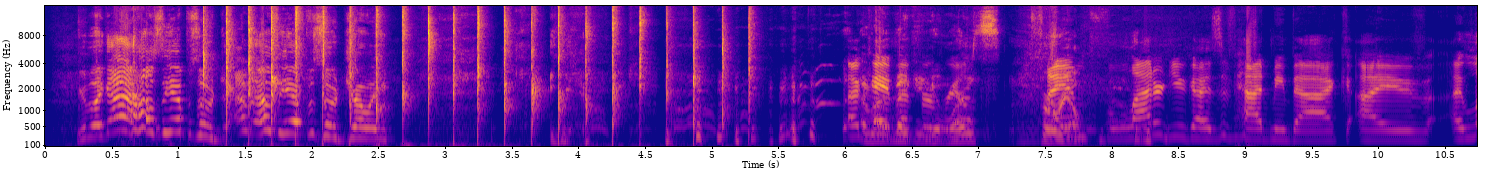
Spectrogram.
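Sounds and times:
speech: 0.2s - 2.7s, 3.8s - 4.1s, 4.9s - 10.7s
hand claps: 0.9s - 5.6s
laughter: 3.5s - 8.5s.

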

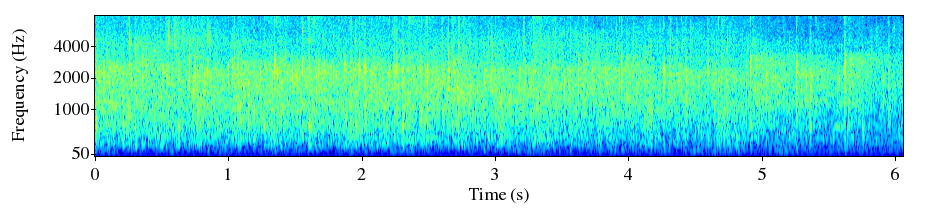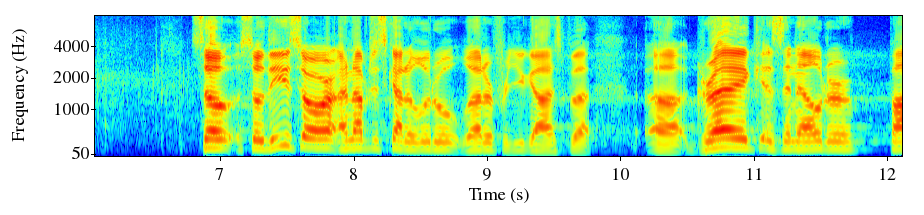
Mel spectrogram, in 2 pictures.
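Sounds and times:
audience clapping for church elders: 0.0s - 7.4s
speech: 6.8s - 12.1s.

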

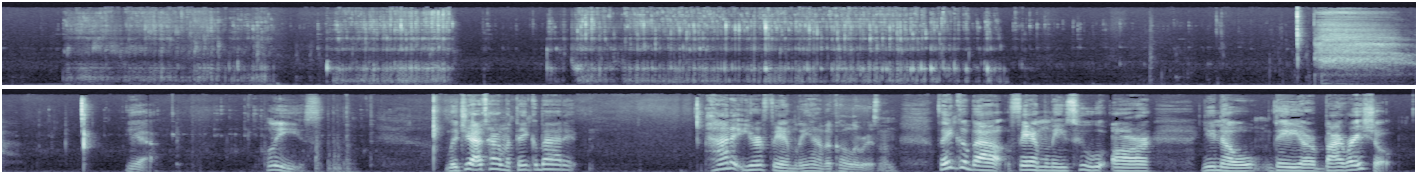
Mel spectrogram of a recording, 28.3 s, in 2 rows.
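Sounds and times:
person sipping tea: 0.6s - 4.6s, 5.5s - 10.9s
sharp breathy exhale: 13.1s - 14.4s, 17.9s - 18.5s
speech: 15.4s - 15.8s, 16.8s - 17.6s, 18.6s - 20.0s, 21.3s - 28.1s.

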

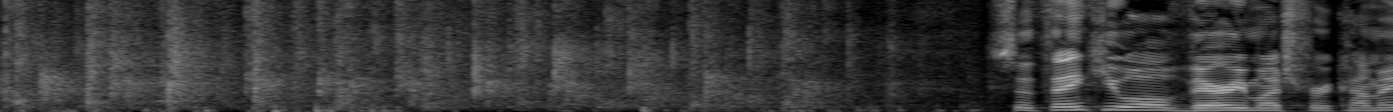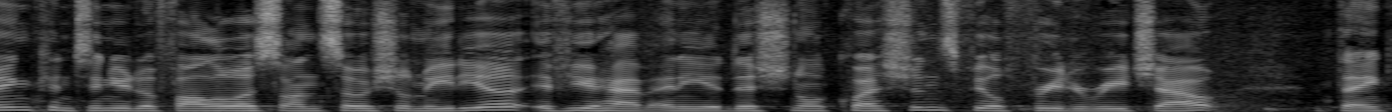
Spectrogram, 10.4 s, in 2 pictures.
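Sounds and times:
audience round of applause: 0.0s - 3.7s
speech: 3.8s - 10.4s.

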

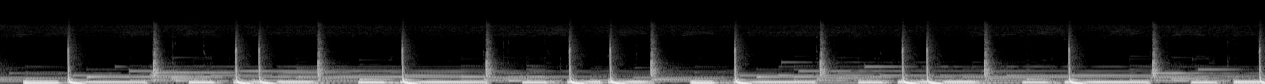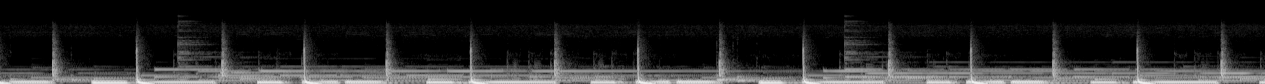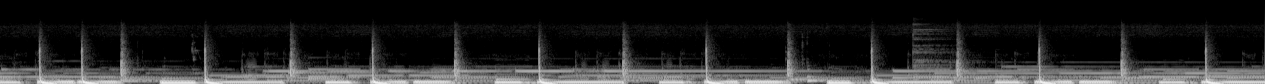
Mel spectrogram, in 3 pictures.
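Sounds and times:
electronic music loop with deep thumping bass line: 0.0s - 37.9s
faint hiss: 0.0s - 37.9s.

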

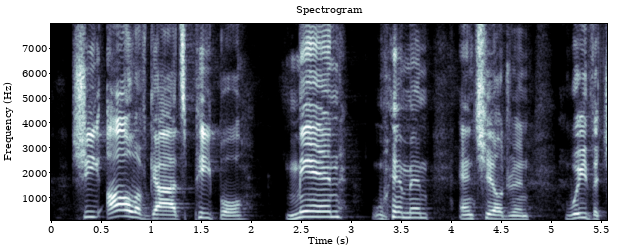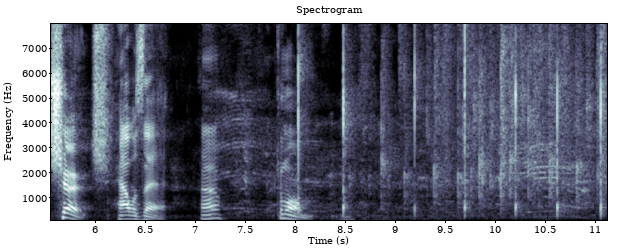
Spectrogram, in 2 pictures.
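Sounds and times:
speech: 0.2s - 8.6s
laughter: 4.4s - 11.1s
audience clapping: 7.9s - 11.1s.

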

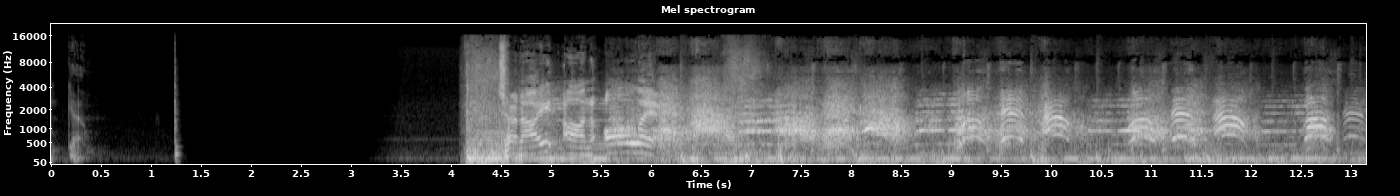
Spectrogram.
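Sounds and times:
speech: 0.2s - 0.4s, 4.5s - 7.6s
crowd shouting and chanting at a protest: 5.6s - 13.1s.

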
